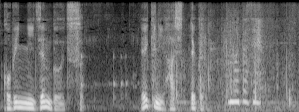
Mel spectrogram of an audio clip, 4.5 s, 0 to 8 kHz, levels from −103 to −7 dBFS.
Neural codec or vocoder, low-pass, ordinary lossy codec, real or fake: none; 7.2 kHz; none; real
